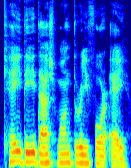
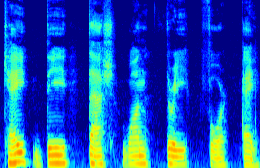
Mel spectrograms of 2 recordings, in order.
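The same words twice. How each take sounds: First: It is read at a normal speaking pace. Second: It is read slowly and deliberately.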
